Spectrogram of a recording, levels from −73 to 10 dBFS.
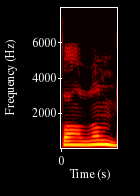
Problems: constant background noise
